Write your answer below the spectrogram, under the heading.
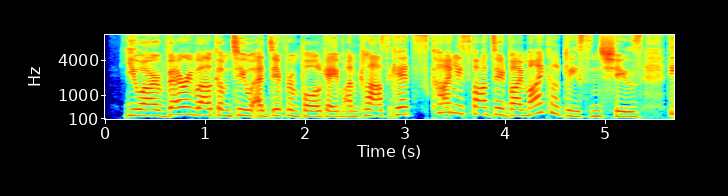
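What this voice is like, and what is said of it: Hoarse voice. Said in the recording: “this is the first week that you're hoarse. I think you've celebrated a small bit more than me”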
